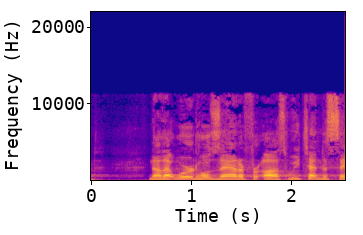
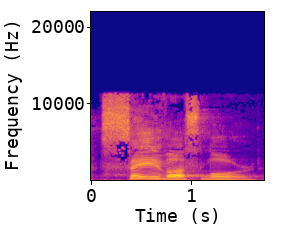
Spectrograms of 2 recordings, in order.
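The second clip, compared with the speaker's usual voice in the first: a raised crowd's cry; 7 dB louder, much slower than usual. Retold or imitated. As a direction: call "Save us" out urgently. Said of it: "crying out to Jesus".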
